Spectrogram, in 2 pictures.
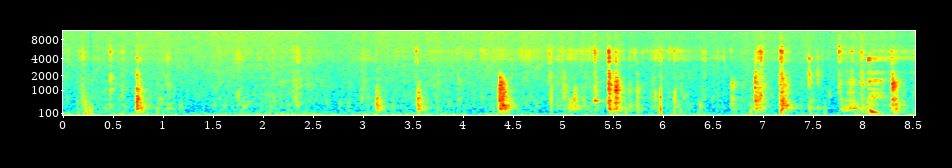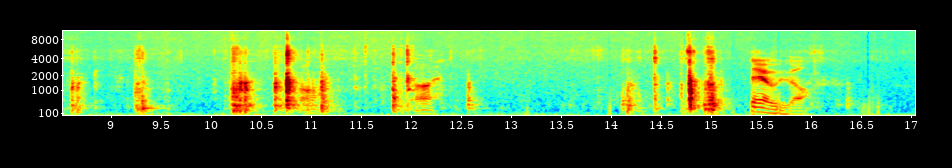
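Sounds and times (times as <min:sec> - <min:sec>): clicks knocks and scrapes of motor: 0:03.0 - 0:12.8.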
